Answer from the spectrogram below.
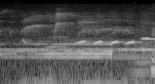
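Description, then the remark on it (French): A large, sturdy wren sings a low-pitched song of warbling, whistled phrases that rise and fall steadily for about two seconds, clear, with no talking. “c'est une autre classe de troglodyte, hein. Pourtant, Génétiquement, la différence n'est pas si loin, mais c'est un troglodyte euh, plus gros, plus costaud.”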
